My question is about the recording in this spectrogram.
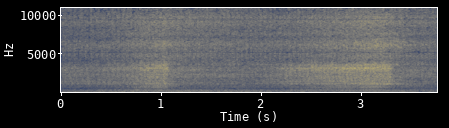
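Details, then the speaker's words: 2001 Nissan Frontier at auction on a jump box: engine rises and falls through two free revs with no load when put in gear, not moving; transmission slipping suspected, not confirmed. "Not getting it Not doing anything when it goes into gear. It's It's slipping. Yep. Trying to, but uh not moving. So, we got a transmission issue, it sounds like."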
